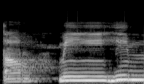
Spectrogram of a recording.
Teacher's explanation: mim bertemu ba, harus dibaca dengung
